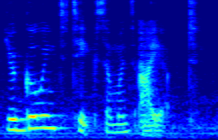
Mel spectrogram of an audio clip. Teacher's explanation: When we listen carefully, Hermione's to is not stressed.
